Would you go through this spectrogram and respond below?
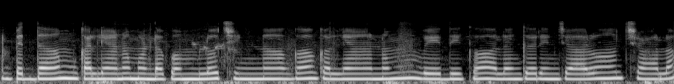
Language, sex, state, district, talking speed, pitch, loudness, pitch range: Telugu, female, Andhra Pradesh, Chittoor, 80 wpm, 255 Hz, -12 LUFS, 250-260 Hz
